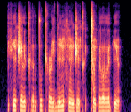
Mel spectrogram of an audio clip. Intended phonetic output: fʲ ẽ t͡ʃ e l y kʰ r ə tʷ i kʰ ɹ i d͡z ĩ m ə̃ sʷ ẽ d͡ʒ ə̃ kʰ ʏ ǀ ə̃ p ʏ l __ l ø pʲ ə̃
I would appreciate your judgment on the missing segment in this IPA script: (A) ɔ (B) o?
B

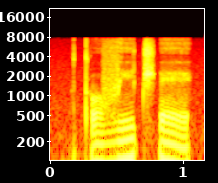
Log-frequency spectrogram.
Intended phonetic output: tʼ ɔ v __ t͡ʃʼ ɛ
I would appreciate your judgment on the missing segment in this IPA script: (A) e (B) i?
A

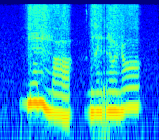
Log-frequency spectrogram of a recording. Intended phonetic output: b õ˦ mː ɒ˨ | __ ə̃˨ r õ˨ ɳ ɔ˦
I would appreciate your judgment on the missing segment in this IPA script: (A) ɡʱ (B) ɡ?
B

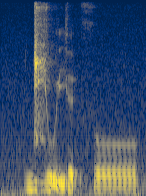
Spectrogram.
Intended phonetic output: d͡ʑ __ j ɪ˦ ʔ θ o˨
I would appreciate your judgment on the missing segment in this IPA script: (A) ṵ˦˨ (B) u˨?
A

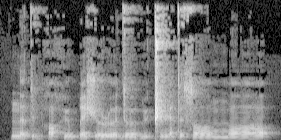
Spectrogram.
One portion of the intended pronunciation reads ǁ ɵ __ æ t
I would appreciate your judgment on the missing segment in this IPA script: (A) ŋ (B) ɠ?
A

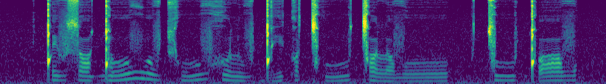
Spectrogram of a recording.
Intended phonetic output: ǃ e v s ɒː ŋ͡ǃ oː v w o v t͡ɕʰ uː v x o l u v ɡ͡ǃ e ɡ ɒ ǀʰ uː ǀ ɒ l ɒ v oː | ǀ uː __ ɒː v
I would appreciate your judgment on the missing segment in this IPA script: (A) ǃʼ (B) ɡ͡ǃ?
A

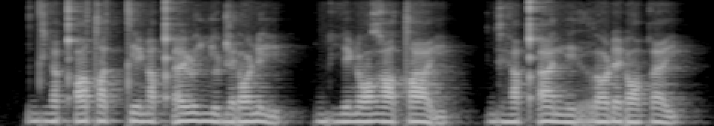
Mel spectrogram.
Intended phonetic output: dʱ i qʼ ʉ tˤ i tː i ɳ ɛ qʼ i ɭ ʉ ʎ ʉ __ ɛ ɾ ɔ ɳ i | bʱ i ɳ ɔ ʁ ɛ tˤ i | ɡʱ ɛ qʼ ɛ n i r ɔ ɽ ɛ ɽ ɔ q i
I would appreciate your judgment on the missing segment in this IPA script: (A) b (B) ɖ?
B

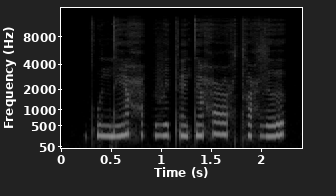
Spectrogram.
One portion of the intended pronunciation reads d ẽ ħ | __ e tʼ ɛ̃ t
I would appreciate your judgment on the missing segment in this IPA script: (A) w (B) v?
B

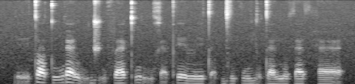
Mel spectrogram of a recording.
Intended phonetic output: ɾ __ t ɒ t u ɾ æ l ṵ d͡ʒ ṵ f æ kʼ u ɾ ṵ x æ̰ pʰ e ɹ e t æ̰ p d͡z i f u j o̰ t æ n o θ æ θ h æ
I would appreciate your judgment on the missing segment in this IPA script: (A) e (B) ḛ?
B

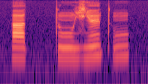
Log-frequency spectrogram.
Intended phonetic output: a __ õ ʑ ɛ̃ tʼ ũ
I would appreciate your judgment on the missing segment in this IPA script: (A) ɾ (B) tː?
B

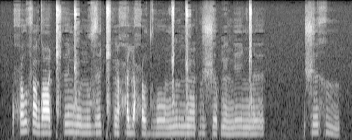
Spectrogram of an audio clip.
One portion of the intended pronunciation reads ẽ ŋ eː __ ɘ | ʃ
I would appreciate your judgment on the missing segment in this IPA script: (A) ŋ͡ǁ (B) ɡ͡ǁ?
A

